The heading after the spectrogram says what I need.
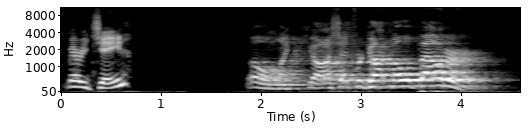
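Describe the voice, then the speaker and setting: A man performs a young, harried superhero from a comic dub, high-voiced and quick to quip. He talks to himself wryly. The sound is distant and swimming in echo, with music underneath. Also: lively intonation, fairly bright tone, exaggerated voice. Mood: alarmed, pleading. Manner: wry, quippy, talks to himself. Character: young male wisecracking superhero, weary and harried. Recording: very echoey, distant, music behind.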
